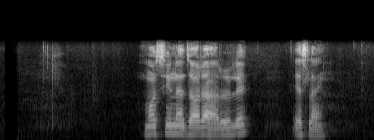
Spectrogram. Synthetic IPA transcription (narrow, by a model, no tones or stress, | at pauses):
mʌsinad͡zʌɾaɦʌɾuleː | slaj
